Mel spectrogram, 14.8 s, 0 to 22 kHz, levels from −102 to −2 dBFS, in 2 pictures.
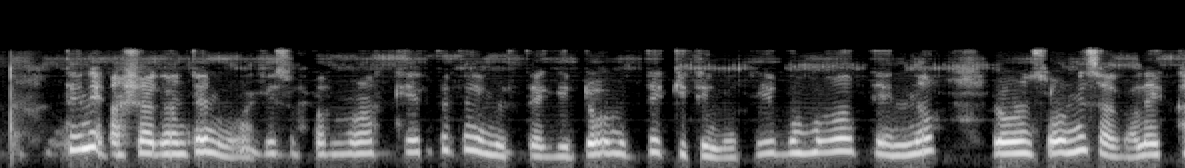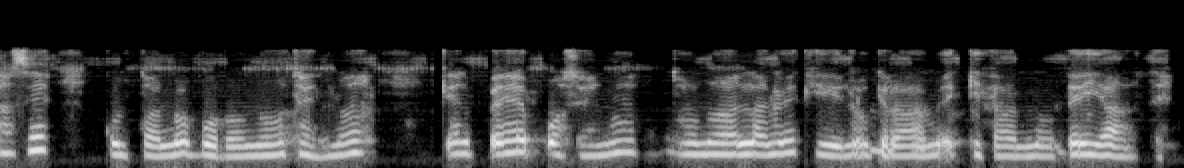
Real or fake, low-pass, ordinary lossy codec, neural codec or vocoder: fake; 7.2 kHz; Opus, 64 kbps; codec, 16 kHz, 16 kbps, FunCodec, trained on LibriTTS, 50 frames a second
